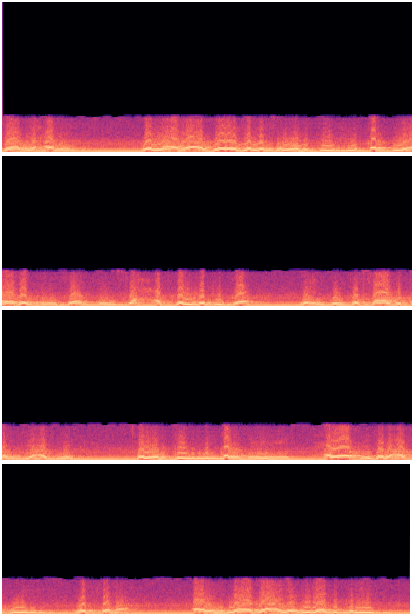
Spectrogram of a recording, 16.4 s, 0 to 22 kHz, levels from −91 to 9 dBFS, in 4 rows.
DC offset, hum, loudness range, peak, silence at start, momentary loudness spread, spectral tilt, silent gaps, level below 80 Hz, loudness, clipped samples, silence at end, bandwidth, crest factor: 2%; none; 1 LU; 0 dBFS; 0 s; 4 LU; -8 dB/octave; none; -10 dBFS; -4 LUFS; 8%; 0 s; 5.4 kHz; 4 dB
